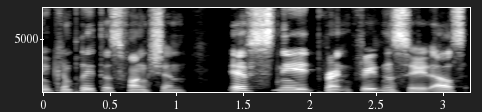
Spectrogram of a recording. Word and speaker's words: Sneed: lies the shop called Sneed's Feed and Seed, where feed and seed both end in the sound "eed," thus rhyming with the name of the owner, Sneed.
